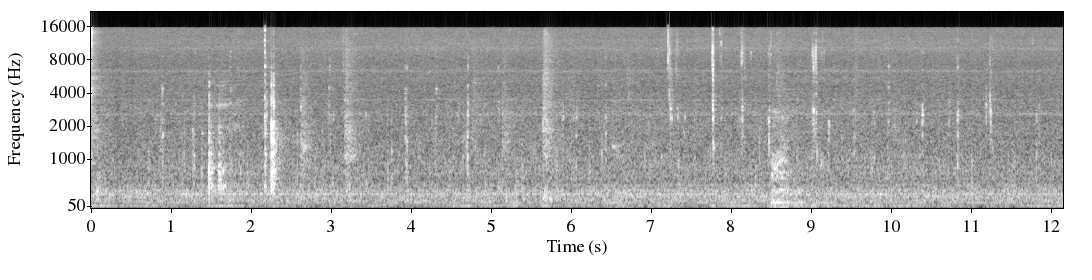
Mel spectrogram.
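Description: A person chewing a mouthful of food close to the microphone, with soft mouth clicks and smacks at irregular intervals.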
